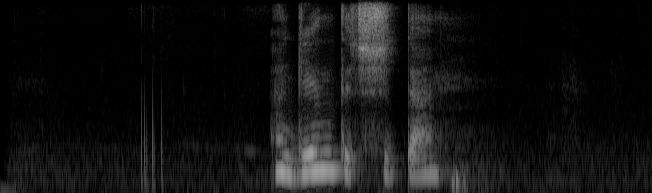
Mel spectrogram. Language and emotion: Russian, neutral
